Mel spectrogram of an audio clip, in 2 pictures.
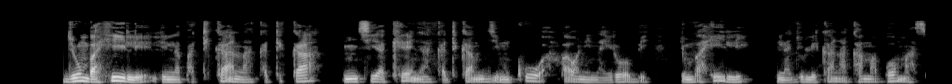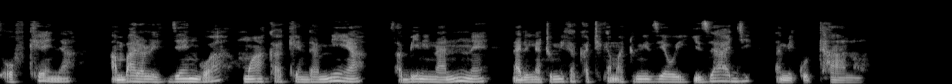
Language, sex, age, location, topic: Swahili, male, 25-35, Nairobi, education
